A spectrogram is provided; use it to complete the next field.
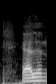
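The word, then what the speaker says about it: ln: আচ্ছা এবার কি করব, আমরা উভয় পক্ষে লক নিব, লকি লকি মানে অ্যালেন নেওয়া, উভয় পক্ষে অ্যালেন নিব, তার মানে অ্যালেন কে সমান অ্যালেন, উভয় পক্ষে আমরা অ্যালেন নিয়েছি। অ্যালেন মানে হচ্ছে কি, লন, লন মানে কি, লন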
